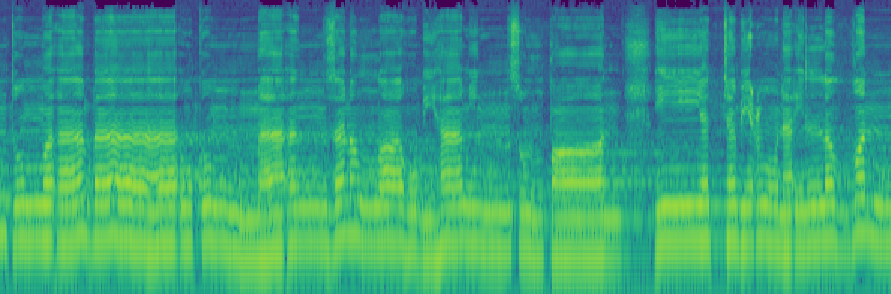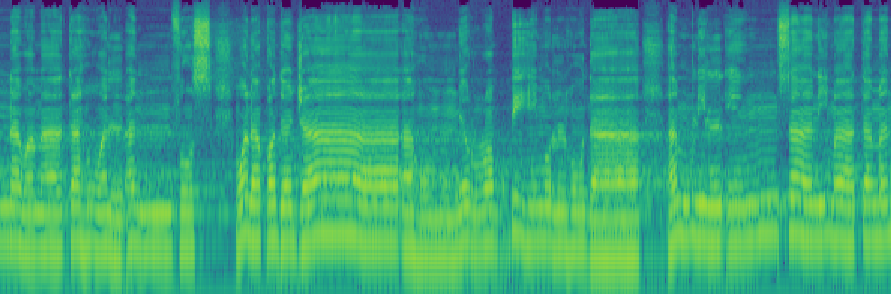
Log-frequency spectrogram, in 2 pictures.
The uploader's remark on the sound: Recorded at Green Lane Masjid, Birmingham, UK.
